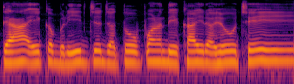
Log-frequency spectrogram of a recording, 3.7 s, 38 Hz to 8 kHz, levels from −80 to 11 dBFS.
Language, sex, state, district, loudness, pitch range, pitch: Gujarati, male, Gujarat, Gandhinagar, -16 LUFS, 145-160 Hz, 155 Hz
